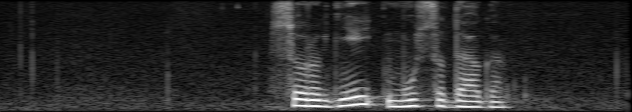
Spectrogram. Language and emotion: Russian, neutral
